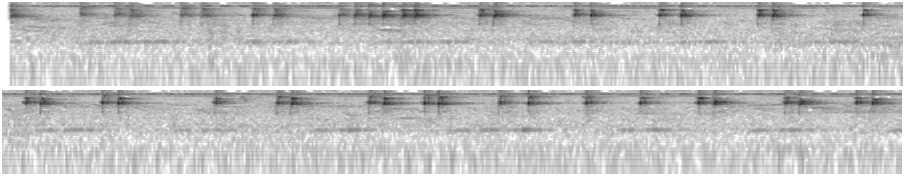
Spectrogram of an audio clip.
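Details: Squirrel calling with sharp, high chirps repeated about twice a second in a steady, insistent series, over a constant thin high-pitched hum and a faint, lower steady tone in the background.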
